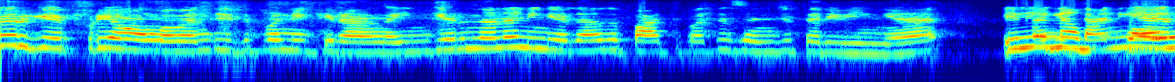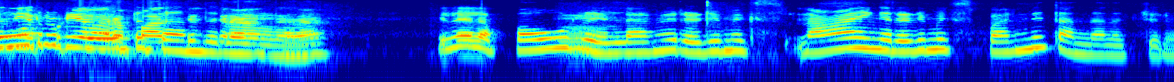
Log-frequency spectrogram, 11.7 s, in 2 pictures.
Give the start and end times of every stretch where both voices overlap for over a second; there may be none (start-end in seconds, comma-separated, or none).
5.2-7.3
